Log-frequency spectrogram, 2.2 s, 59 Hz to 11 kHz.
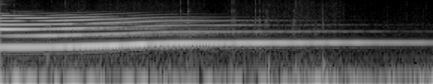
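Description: An electric guitar string bent upward on the B string at the 20th fret, rising by less than a whole step and then holding the raised note, a bright sustained tone heard alone.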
